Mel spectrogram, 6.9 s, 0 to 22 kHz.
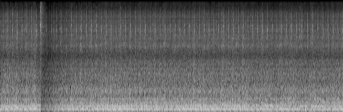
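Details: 1979 Suzuki GS550E four-cylinder just started after about five years laid up, on old fuel: steady idle drone with an uneven, slightly popping beat; carbs not blocked as feared, runs rough and wants a tune-up, cause suspected, not confirmed.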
